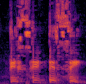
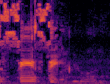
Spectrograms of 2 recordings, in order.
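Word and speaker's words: tsetse: टिसी टिसी नहीं, इसको हम बोलते हैं सी सी सी सी मक्खी। आप बोलेंगे सर यहाँ तो टीएससी लिखा हुआ है। बेटा टी साइलेंट है, टी साइलेंट है, अंग्रेजी में कुछ शब्द साइलेंट होते हैं।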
